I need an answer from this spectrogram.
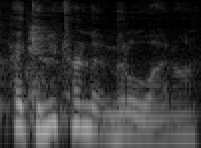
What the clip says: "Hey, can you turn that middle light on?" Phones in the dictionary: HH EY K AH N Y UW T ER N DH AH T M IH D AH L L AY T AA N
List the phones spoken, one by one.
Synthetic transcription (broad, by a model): HH EY K AH N Y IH T ER N DH AH T M IH D L L AY T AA N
